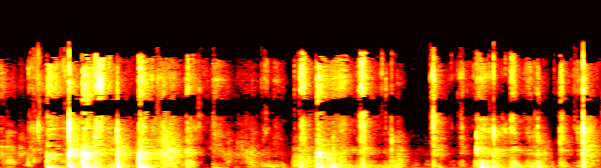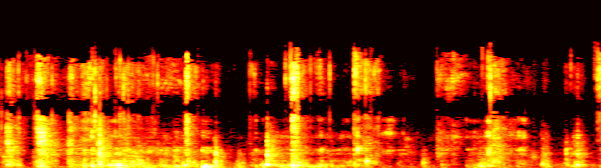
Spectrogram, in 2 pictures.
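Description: Close-miked mouth sounds of a man biting and chewing a fresh red chili pepper and a steamed bun: a fast, irregular run of wet smacks and crunches, busiest in the first few seconds.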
